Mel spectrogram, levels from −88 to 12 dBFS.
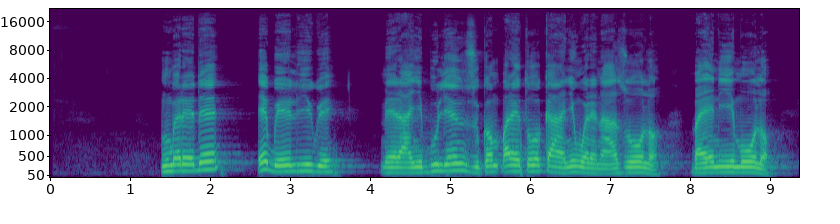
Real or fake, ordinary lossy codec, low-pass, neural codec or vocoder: fake; none; 19.8 kHz; vocoder, 48 kHz, 128 mel bands, Vocos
